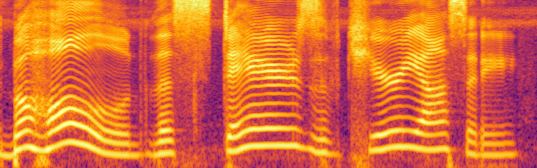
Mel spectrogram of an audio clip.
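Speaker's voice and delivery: slow theme-park announcer voice. Line delivered in a theme park announcer voice. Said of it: "Theme park announcer voice".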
